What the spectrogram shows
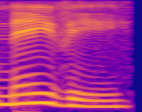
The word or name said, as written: navy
